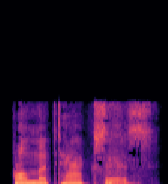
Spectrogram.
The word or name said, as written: homotaxis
